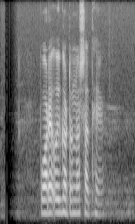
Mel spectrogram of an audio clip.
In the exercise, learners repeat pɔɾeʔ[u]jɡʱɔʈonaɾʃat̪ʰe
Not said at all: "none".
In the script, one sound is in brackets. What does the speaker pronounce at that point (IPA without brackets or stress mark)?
o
